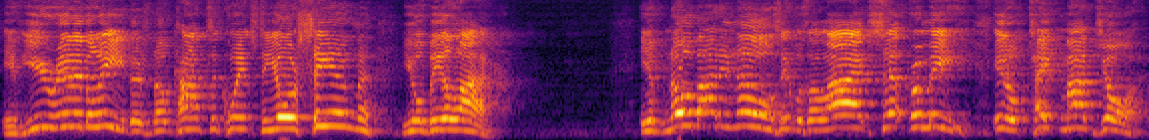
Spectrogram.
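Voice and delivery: preaching at full force; fiery preaching. Acted. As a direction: build to a thundering warning.

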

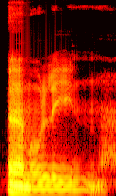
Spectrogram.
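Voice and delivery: tief, langsam und fremd gerufen; unheimliche Feuerstimme. Acted. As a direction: lock sie wie ein Geist. Unheimliche Stimme aus dem Feuer. (dunkle Geisterstimme)

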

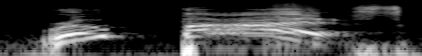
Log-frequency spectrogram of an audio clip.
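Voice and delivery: a high incredulous yelp of "Robust!"; outraged shout. Shown as a demonstration. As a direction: blurt "Robust!" in mock outrage. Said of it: "repeating the ad's word in outrage".

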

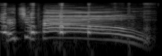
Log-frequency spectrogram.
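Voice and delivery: loud, high, stretched-out singer caricature. Acted. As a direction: holler it slowly as an over-the-top celebrity parody. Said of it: "That's my [name] impression".

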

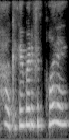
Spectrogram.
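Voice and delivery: put-on high, soft old-time drama teacher voice; fifties drama teacher. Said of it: "the drama teacher from, like, nineteen fifty something".

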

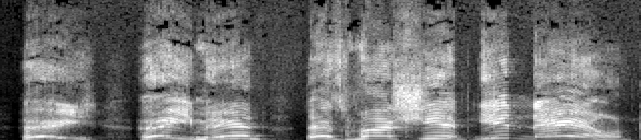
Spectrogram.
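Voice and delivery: a Southern yokel claiming the ship; Southern accent. Acted. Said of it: "And they're like".

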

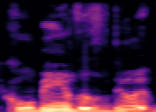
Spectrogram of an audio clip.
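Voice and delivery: eager agreement. Retold or imitated. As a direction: jump at the offer. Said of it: "I would've been like".

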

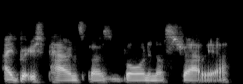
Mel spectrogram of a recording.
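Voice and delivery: put-on British accent drifting toward Australian; English accent, slightly Australian. Shown as a demonstration. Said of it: "it often ends up sounding slightly Australian".

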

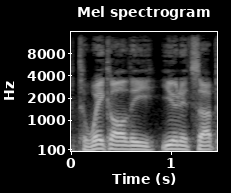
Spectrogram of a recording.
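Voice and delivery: ordinary talk, nothing marked

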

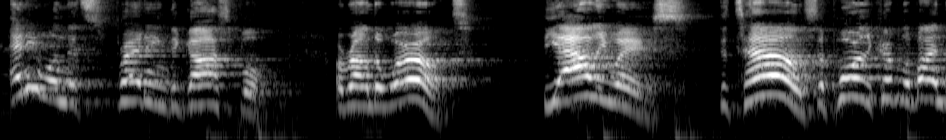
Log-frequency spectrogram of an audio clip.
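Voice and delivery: ordinary talk, nothing marked

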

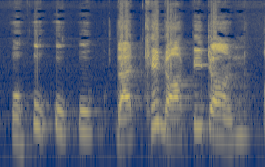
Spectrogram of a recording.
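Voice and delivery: slow, loud words between monkey hoots; refusing Monkey King. A narrator's reading. Monkey King refusing Dorothy, hooting monkey voice. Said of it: "he said".

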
